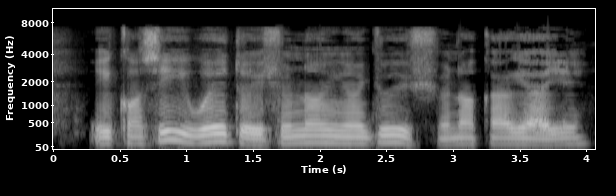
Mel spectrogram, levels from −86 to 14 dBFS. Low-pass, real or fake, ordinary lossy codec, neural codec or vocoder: 7.2 kHz; real; AAC, 32 kbps; none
